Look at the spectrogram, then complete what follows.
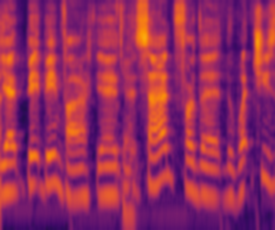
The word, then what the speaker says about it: Banefyre: I'm pronouncing sad that for right. the witches. Banefyre. Yeah, Banefyre.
